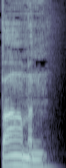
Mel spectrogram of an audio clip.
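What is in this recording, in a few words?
"barman", British English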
